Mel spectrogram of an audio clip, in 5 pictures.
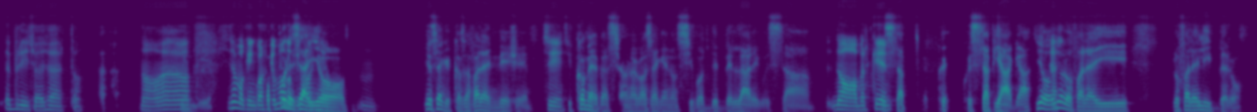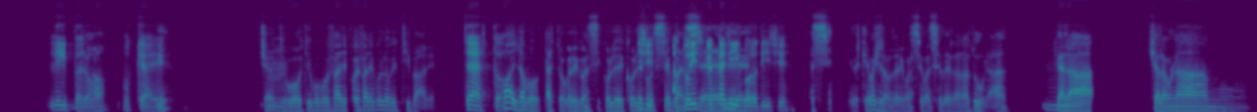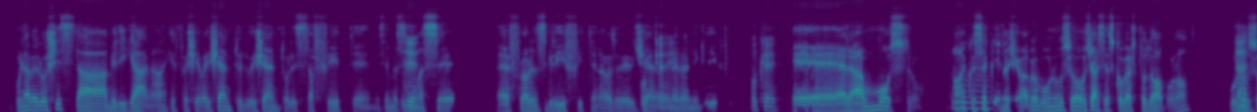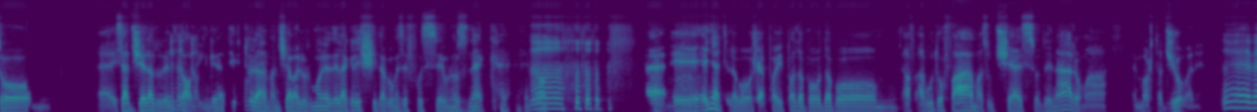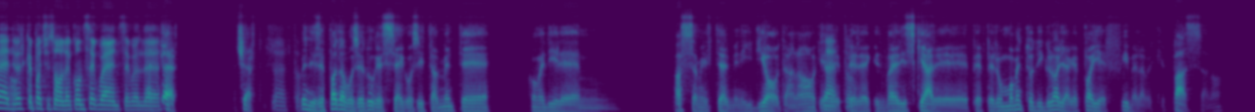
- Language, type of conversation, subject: Italian, unstructured, È giusto che chi fa doping venga squalificato a vita?
- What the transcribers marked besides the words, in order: other background noise; tsk; "Certo" said as "cetto"; drawn out: "Ah"; "proprio" said as "propo"; "Esagerato" said as "esagiato"; chuckle; drawn out: "No"; chuckle; drawn out: "Eh"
